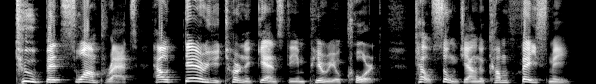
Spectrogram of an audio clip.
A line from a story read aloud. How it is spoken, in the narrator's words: Guan Sheng roared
